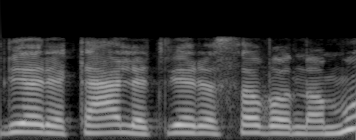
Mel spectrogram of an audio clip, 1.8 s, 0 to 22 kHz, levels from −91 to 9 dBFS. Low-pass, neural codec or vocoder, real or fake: 7.2 kHz; codec, 16 kHz, 8 kbps, FunCodec, trained on LibriTTS, 25 frames a second; fake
